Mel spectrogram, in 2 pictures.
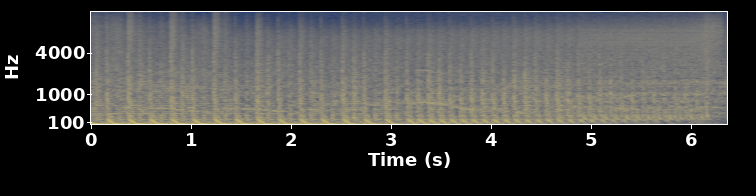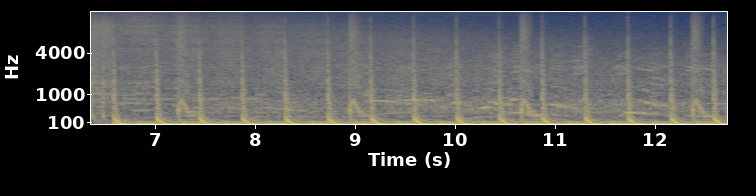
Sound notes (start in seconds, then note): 2.9 energetic music; 2.9 participants exclaiming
